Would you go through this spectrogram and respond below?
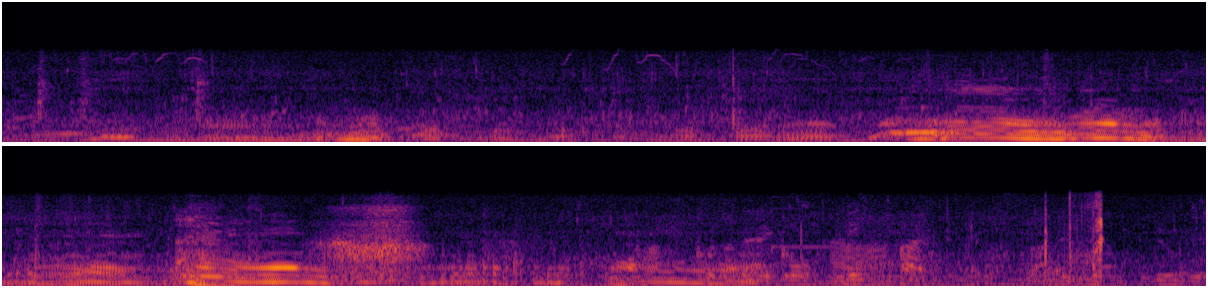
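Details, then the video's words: Hippos in Chobe National Park, Botswana, in July, giving strange, creepy calls: deep rhythmic honking grunts with stacked harmonics, pulsing in bursts around four to eight seconds, over a low rumbling background. "Creepy, Strange Hippo Sounds/Calls"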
